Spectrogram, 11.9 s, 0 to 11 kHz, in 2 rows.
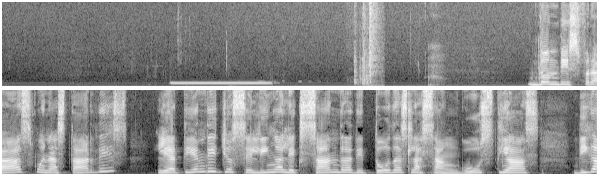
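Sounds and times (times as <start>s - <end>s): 
telephone ringback tone over a phone line during outgoing call: 1.7s - 2.8s
speech: 5.3s - 11.8s.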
